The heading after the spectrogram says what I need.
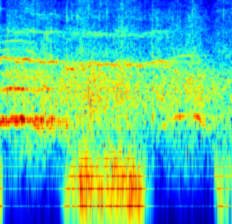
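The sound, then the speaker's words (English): Audience applause greeting a guest, an even, fairly faint wash of many hands clapping that runs the whole length without a break. “Adam McKay, who, yes, you can applaud, yes.”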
